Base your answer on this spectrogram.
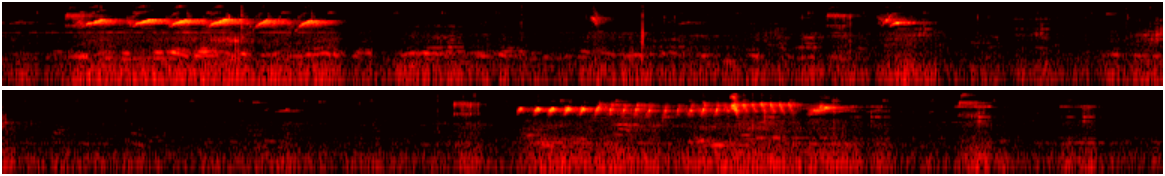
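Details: Squirrel giving rapid high-pitched chirping trills in two bursts of about two seconds each, fast repeated notes, with scattered clicks and a low steady rumble between bursts.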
